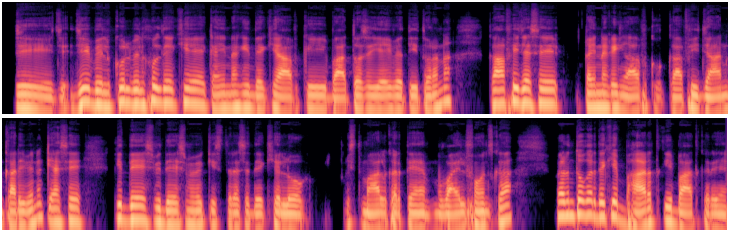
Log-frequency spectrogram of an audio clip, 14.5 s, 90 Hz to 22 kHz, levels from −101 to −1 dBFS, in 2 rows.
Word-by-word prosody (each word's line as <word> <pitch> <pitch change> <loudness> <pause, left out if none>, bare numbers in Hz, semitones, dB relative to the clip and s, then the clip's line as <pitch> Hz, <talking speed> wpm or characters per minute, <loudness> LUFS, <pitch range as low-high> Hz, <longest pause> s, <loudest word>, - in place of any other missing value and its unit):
जी, 115 -3 +2
जी। 100 +3 -8
जी, 155 +5 +4
बिल्कुल, 145 +2 +2
बिल्कुल 150 +3 +3
देखिए, 150 -1 +1
कहीं 120 -1 -1
न 125 +1 +1
कहीं 125 0 +1
देखिए 115 +1 -1
आपकी 110 +2 0
बातों 100 +3 +1
से 115 0 -2
यही 110 0 0
व्यतीत 110 0 -2
हो - - +2
रहा 120 - +1
है - - 0
ना 170 +2 -1 0.4
काफ़ी 150 +3 +3
जैसे 150 -1 +2 0.3
कहीं 125 0 +3
न 125 0 +3
कहीं 125 -2 0
आपको 105 +2 -3
काफ़ी 105 +3 0
जानकारी 110 +2 +1
भी - - -1
है 125 - +2
ना 165 - -1
कैसे, 135 +1 +1 0.3
कि 160 - +2
देश-विदेश 135 -5 +1
में 120 -1 0
भी 115 - 0
किस 115 0 -7
तरह 110 -1 -2
से 110 +1 -6
देखिए 100 +2 -1
लोग 100 -2 0 0.3
इस्तेमाल 105 -4 -1
करते 105 +1 -2
हैं 105 0 +1
मोबाइल 100 +1 0
फ़ोन्स 115 -2 +1
का। 145 +3 0 0.4
परंतु 185 +2 +4
अगर 190 -1 +1
देखिए 175 +1 +2
भारत 120 0 +1
की 140 - +2
बात 105 +3 0
करें, 100 -4 -2
120 Hz, 220 wpm, -21 LUFS, 110-140 Hz, 0.4 s, जी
